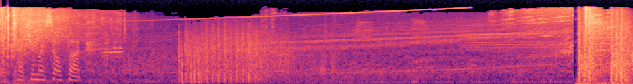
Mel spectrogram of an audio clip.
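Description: A medical kit is applied with a soft electronic hum.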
